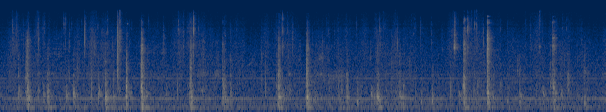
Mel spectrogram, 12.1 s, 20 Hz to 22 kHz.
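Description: Irregular metallic clicks and ticks as a 10 × 1.5 mm die in a tailstock-mounted die holder is worked by hand onto a steel shaft held in a lathe chuck, starting the thread. A faint steady hum runs underneath.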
